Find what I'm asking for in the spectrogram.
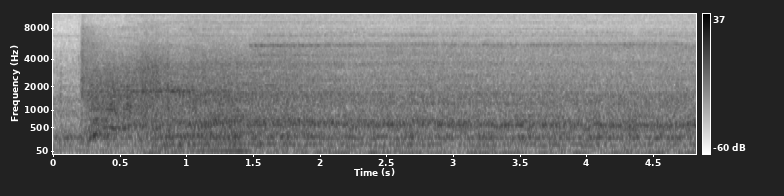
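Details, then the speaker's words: VW Touran 1.4 TSI, started cold after a replacement used sensor was fitted. The starter cranks, the engine catches quickly and settles into a steady, even idle without stalling. A normal start and idle. "Attends, sur N ça le fait? Ouais, N ça démarre, ouais, ça démarre."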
